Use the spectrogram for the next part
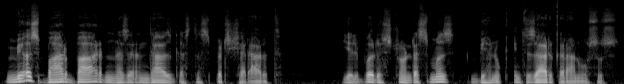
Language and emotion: Kashmiri, angry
